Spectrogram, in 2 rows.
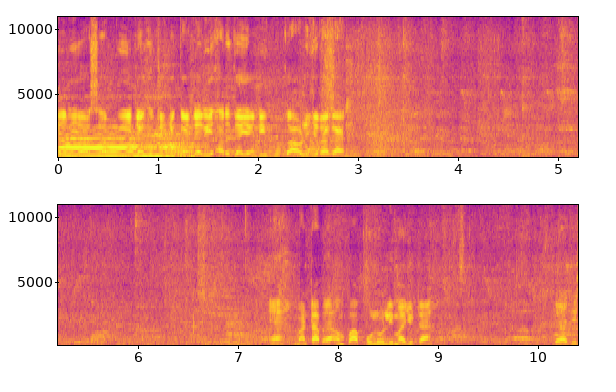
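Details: Large local cattle at the Geurugok livestock market on 29 March 2022, in the final week before Ramadan: a loud, steady, drawn-out moo of about a second opens, then fades into the busy chatter of market voices.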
